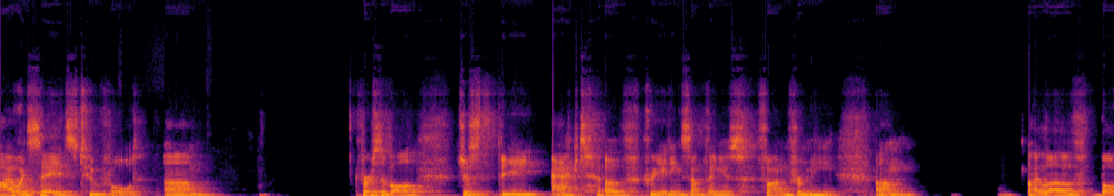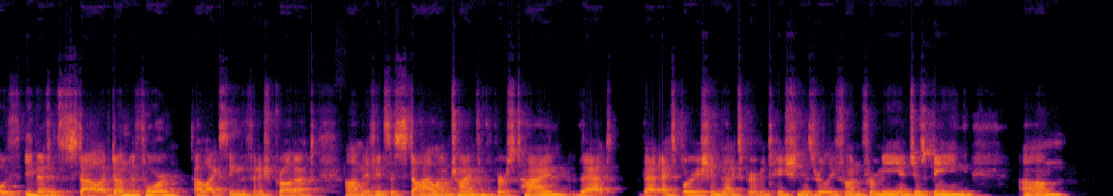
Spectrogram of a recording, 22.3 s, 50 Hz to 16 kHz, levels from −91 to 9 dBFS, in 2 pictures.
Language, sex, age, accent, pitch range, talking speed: English, male, 20-39, American, 110-130 Hz, 165 wpm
